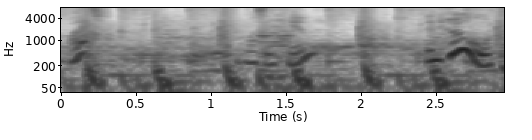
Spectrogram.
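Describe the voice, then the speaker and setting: An actress playing a defiant, vengeful young vigilante heroine in a radio drama. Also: female voice, high voice, sing-song, slow pace, loud music behind the voice, heavily acted.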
